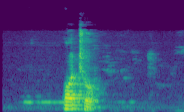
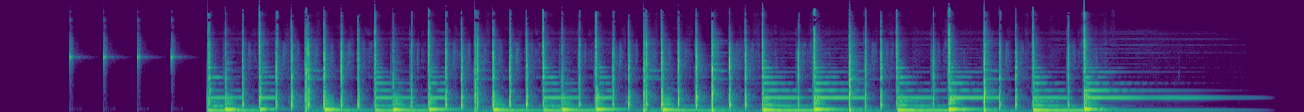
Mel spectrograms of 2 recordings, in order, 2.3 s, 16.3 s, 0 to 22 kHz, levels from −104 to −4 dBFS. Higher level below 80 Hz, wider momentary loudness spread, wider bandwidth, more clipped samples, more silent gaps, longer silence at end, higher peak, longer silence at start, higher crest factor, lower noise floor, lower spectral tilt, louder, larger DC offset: second, -60 dBFS vs -42 dBFS; first, 25 LU vs 18 LU; second, 9.4 kHz vs 16 kHz; neither; second, none vs 1.67-1.71 s, 2.52-2.58 s; second, 1.05 s vs 1.35 s; about the same, -2 dBFS vs 0 dBFS; second, 0.3 s vs 0.85 s; second, 22 dB vs 28 dB; second, -54 dBFS vs -69 dBFS; about the same, -5 dB/octave vs -5.5 dB/octave; first, -19 LUFS vs -27 LUFS; neither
